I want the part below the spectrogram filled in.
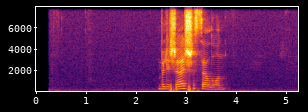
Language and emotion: Russian, neutral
